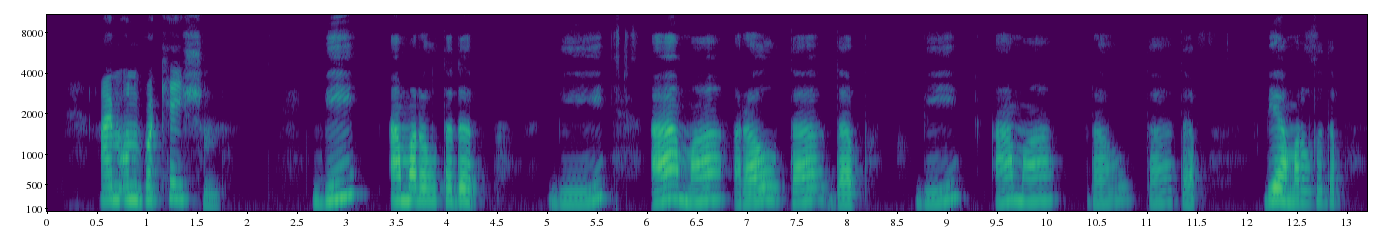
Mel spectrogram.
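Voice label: Buryat I am on vacation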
